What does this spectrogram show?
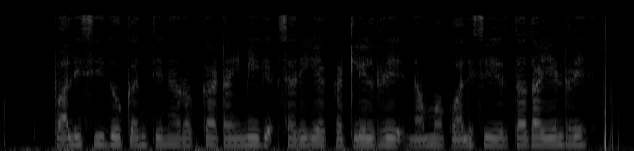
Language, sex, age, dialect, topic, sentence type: Kannada, male, 18-24, Dharwad Kannada, banking, question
